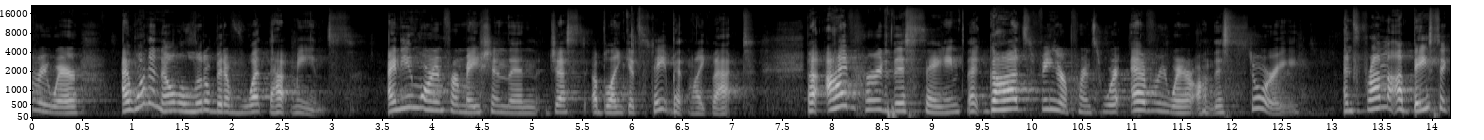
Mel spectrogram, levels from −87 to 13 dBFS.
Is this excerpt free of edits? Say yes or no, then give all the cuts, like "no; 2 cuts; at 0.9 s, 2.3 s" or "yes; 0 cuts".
no; 3 cuts; at 7.7 s, 9.3 s, 13.0 s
